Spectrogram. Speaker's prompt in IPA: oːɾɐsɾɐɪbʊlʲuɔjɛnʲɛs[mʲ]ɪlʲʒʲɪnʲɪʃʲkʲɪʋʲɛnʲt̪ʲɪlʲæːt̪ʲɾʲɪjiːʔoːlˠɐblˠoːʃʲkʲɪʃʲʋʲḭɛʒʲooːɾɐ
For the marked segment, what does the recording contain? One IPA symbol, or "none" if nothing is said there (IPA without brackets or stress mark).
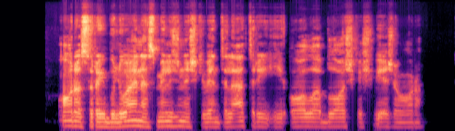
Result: mʲ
